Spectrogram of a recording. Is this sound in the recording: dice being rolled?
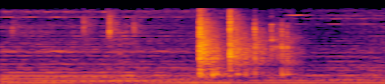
yes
